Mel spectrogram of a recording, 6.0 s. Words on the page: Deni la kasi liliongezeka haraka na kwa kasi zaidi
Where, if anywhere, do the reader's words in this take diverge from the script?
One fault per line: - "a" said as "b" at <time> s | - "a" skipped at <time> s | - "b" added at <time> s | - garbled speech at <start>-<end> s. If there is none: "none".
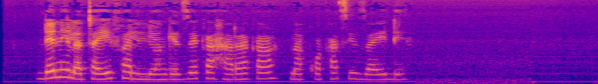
- "kasi" said as "taifa" at 0.8 s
